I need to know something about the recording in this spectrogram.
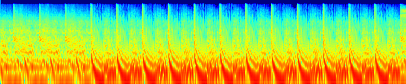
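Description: Electronic dance track playing: a steady kick-drum beat at about two beats a second, with a bass that slides down in pitch on each beat and gets louder about a second and a half in.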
